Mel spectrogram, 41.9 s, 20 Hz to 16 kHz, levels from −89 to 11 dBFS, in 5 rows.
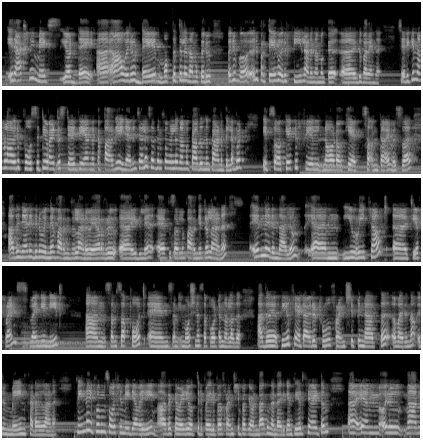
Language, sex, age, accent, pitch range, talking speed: Malayalam, female, 20-39, native, 205-260 Hz, 145 wpm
